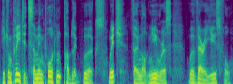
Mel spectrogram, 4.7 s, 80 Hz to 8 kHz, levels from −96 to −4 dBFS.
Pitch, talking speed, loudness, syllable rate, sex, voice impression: 105 Hz, 165 wpm, -19 LUFS, 6.0 syllables/s, male, masculine, adult-like, slightly dark, slightly muffled, cool, slightly refreshing, sincere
